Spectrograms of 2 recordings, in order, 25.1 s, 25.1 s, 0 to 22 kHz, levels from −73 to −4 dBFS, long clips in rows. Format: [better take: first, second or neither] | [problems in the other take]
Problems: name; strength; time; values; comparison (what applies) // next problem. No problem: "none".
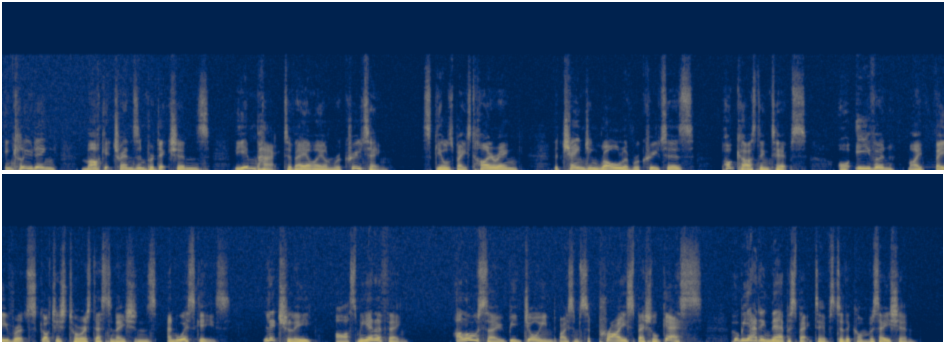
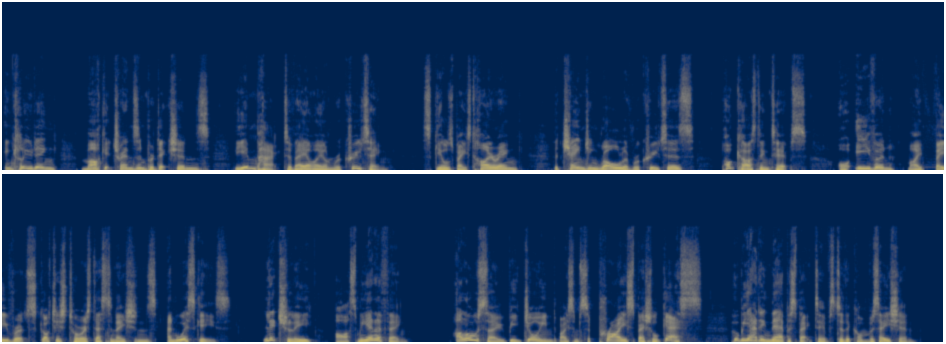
second | hiss; faint; throughout; 25 dB below the speech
